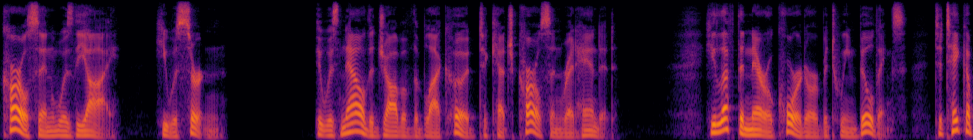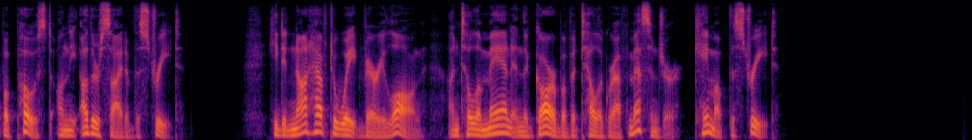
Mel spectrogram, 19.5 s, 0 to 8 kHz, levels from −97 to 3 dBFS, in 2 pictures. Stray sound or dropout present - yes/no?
no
